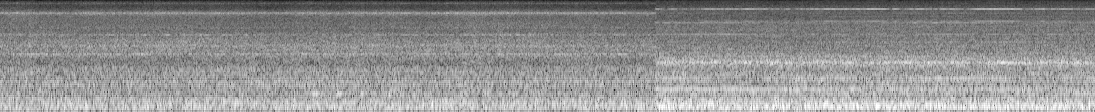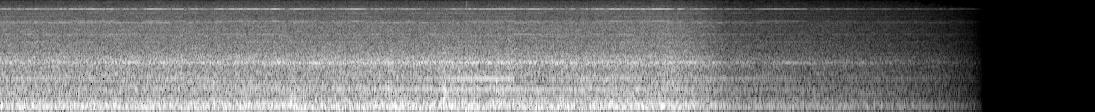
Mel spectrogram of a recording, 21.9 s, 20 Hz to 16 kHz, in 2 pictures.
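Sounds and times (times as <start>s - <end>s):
aircraft machinery rushing and whine: 0.0s - 20.4s
steady high tones: 6.6s - 19.2s.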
